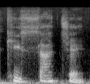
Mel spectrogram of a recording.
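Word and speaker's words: Kisakye: spelled k i s a k-y-e but it's pronounced as kisache the Bagan the people of Uganda a unisex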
